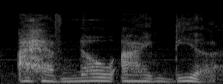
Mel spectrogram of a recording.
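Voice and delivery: mock, soft, pushed out past tears. Speaker retelling a consoled woman's answer, retelling her choked-back tears. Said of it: "And choking back tears".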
